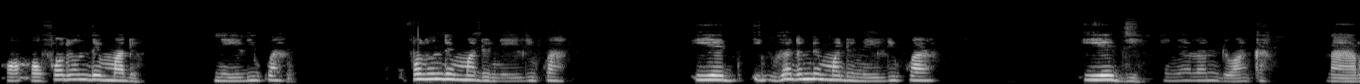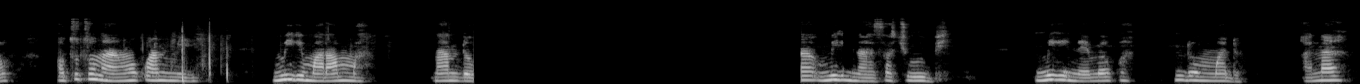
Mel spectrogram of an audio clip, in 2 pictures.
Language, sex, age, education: Igbo, male, 60+, tertiary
